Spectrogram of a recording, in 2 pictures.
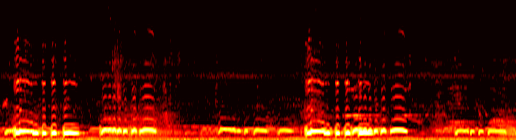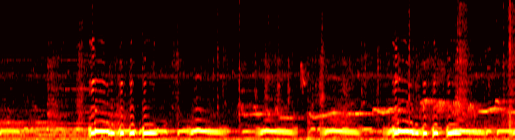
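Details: Energetic local zebra dove song used as a lure for other doves; repeated phrases of short bouncing coos, each finishing in a quick tumbling trill, arriving roughly every three seconds with brief gaps between.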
